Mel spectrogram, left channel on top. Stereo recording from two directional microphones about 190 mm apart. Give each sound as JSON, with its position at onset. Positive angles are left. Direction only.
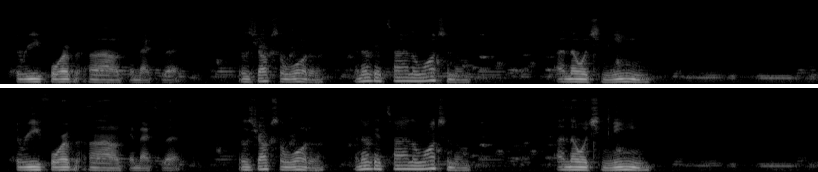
{"t": 0.1, "sound": "speech", "side_deg": -40}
